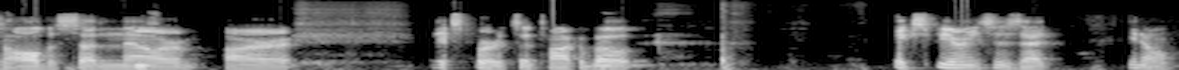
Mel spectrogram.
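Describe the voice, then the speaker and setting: Man, co-host, casual chat, halting, lots of restarts, muffled lo-fi sound. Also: on the low side, fairly bright tone. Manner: halting, many likes and restarts. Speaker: podcast co-host. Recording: dull lo-fi sound.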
